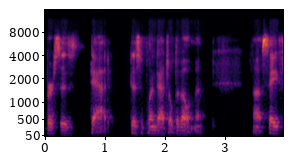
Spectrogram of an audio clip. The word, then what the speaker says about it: SAFe: SAFe, Scaled Agile Framework, the E is silent, added to make the acronym better.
